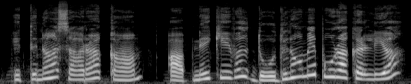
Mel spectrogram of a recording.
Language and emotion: Hindi, surprised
